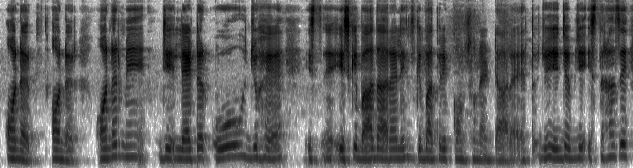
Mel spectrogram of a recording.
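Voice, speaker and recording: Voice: medium pitch, gravelly, bright, forceful tone. A teacher giving a spoken lesson on English letter sounds in with speech, hesitant and full of fillers as words are spelled out letter by letter.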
